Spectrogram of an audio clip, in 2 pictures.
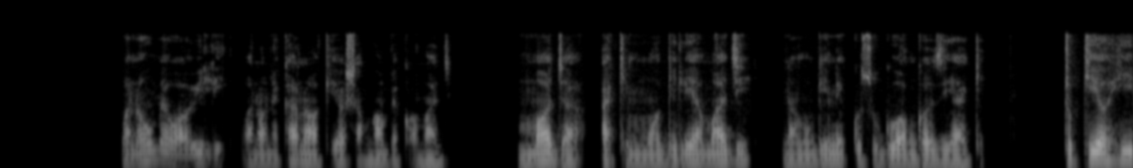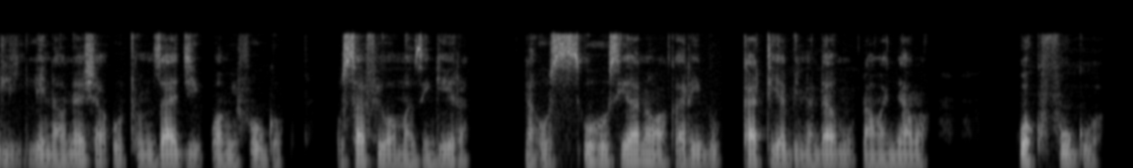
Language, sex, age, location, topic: Swahili, male, 18-24, Wajir, agriculture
